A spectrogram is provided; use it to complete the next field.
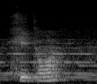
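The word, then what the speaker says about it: chiton: is the greek dress i believe he's pronounced hiton is the ch being a uh sound like we came welsh so this is roughly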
